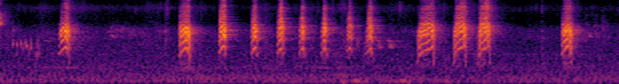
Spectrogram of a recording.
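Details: Long-tailed shrike song meant as a model for other shrikes: a series of sharp, clipped notes repeated roughly every third of a second, with short pauses between groups.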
